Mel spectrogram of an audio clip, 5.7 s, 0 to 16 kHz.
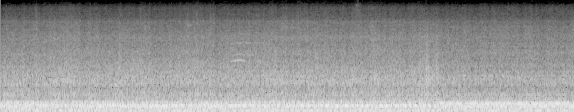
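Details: Ford Thunderbird NASCAR stock car (Hooters) on test drive after reinstalling the starter and re-gasketing/tightening the headers: loud deep V8 roar pulling cleanly under load, steady firing, no misfires or knocks; runs great with plenty of power.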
